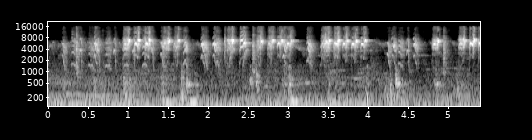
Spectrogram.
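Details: Crimson sunbird giving repeated bursts of very high, rapid, sparkling trills and twitters, used as a lure to make other birds respond and sing.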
